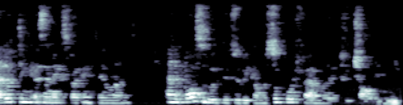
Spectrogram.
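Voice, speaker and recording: A fairly high, somewhat breathy female voice at a very fast pace, with lively intonation. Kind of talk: podcast host interview.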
